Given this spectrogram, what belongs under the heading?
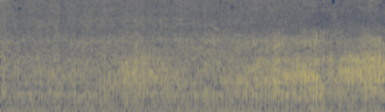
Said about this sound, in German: Ich vermute mal, es ist ein Hubschrauber. Beim Flugzeug müssen sie sich irgendwie schneller bewegen.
